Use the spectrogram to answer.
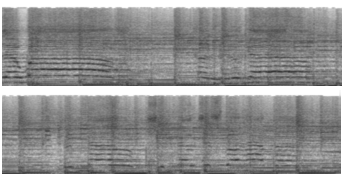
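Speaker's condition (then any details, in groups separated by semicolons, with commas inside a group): No condition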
